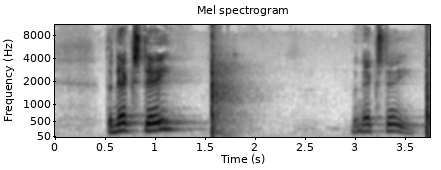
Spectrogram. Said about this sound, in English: And he knocked.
